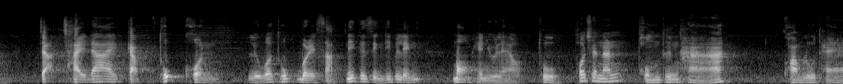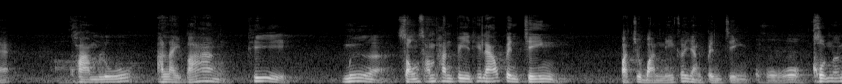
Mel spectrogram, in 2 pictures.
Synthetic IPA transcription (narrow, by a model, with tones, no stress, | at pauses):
t͡ɕa̰˨˩ʔt͡ɕʰa˦˥jdaː˥˩jka˨˩p̚t̪ʰu˦˥kʰːo˧n | ɾɯː˩˦waː˥˩t̪ʰu˦˥k̚bɔː˧ɾi˦˥sa̰˨˩t̪̚niː˥˩kʰɯː˧s̬i˨˩ŋt̪i˥˩pʰle˦˥ŋ | mɔː˧ŋhe˩˦njuː˨˩lɛ̰ː˦˥wt̪ʰuː˨˩k̚pʰːɔ˦˥t͡ɕʰa˧na˦˥npʰo˩˦mt̪ʰɯ˩˦ŋhaː˩˦ | kʰwaː˧mɾuː˦˥t̪ʰɛː˦˥ | kʰwaː˧mɾuː˦˥ʔa˧ɾa˧jbaː˥˩ŋt̪ʰiː˥˩ | mɯ˥˩ɐsɔː˩˦ŋsaː˩˦mpʰa˧npiː˧t̪ʰiː˥˩lɛː˦˥wpe˧nt͡ɕi˧ŋ | pa˨˩t̪̚t͡ɕu˨˩ba˧nːiː˦˥kɔː˥˩ja˧ŋpe˧nt͡ɕi˧ŋʔo˨˩kʰo˧nma˧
